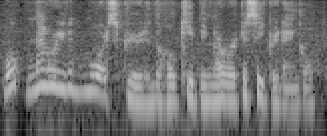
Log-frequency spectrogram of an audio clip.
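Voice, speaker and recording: A woman's voice: sits low, big pitch swings, quick pace, warm tone, a little hiss or hum. A woman playing an impulsive, chatty male traveller with a flippant, theatrical manner in an audio drama. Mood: baffled.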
